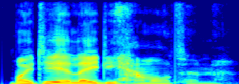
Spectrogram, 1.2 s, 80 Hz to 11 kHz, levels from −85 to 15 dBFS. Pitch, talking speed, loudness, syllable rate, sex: 135 Hz, 200 wpm, -16 LUFS, 6.7 syllables/s, male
